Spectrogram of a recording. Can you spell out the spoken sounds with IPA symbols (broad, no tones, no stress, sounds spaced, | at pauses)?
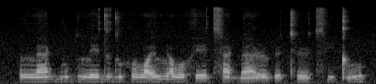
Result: lː æ ɡ͡b u b lː e d ɯ d u h u lˠ e lː i lˠ u h e t͡sʰ æ ɡ͡b æ ɭ ɯ ʔ ø tʰ ø t͡sʰ i kʼ u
